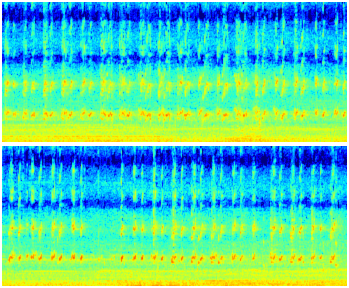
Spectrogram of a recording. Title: iRobot making squeaking sound.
